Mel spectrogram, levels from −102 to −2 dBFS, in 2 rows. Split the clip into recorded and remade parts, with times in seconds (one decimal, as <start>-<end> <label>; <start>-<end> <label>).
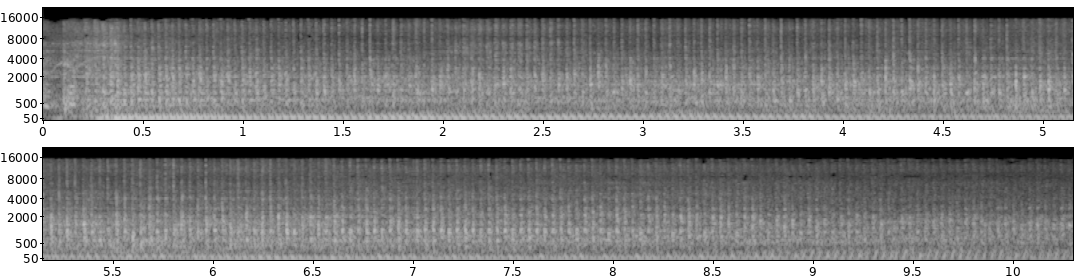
0.0-1.4 recorded; 1.4-6.6 remade; 6.6-10.3 recorded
